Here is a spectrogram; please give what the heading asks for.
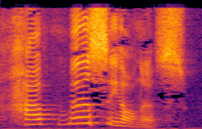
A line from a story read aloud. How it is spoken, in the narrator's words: they cried out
